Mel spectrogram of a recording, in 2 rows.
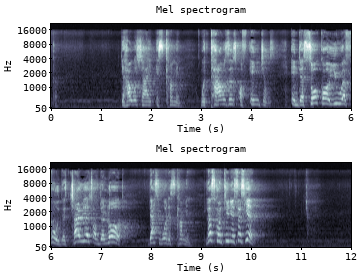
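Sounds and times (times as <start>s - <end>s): faint steady hum: 0.0s - 12.0s
man's voice: 1.4s - 10.4s.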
